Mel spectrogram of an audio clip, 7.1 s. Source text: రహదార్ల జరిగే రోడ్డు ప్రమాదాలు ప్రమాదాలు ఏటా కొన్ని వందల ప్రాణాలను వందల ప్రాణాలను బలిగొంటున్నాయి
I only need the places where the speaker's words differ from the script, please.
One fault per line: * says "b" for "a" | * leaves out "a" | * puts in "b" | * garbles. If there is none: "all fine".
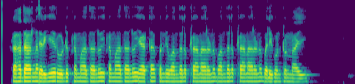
all fine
